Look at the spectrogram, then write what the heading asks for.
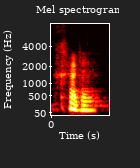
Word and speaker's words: Jerez: La J, see, the J, can also be used before A and E, like Jimenez and Jerez. The J only has one sound.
